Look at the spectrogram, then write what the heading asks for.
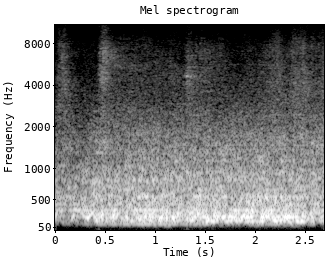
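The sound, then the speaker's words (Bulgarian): A refrigerator's steady, droning hum in a Metro wholesale store, continuous and fairly loud with a broad rumbling texture and no pauses or voices. “Звук на хладилник в Метро.”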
